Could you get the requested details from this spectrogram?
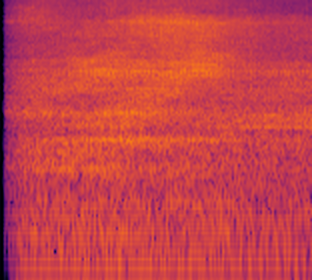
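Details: Steady engine drone, like a passing aircraft or vehicle, fills the whole stretch with broad rushing noise and no animal calls.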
